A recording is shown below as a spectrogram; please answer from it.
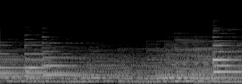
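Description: Solo grand piano playing classical music: a few notes struck over ringing chords, softening in the middle and swelling again near the end.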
